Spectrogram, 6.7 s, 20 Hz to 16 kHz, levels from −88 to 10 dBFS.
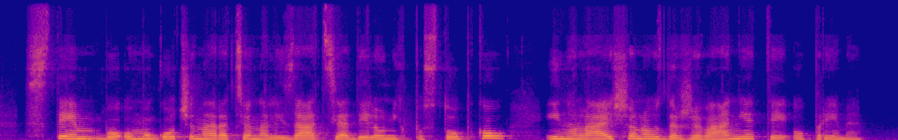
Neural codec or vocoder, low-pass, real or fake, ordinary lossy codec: vocoder, 48 kHz, 128 mel bands, Vocos; 14.4 kHz; fake; Opus, 24 kbps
